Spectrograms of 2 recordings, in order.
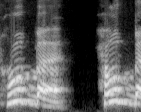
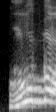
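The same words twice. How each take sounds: First: "হুব" with a light be-like bounce; qalqalah tilted downward. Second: "হুব" wrongly ending in a rounded bo; wrong rounded qalqalah. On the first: Teacher takes the ba toward zer, light bouncing qalqalah. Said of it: "জেরের দিকে নিয়ে যাচ্ছি". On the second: Teacher shows learners what to avoid, rounded bounce. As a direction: let the b of "হুব" open into a long o. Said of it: "এইরকম না". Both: Shown as a demonstration.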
